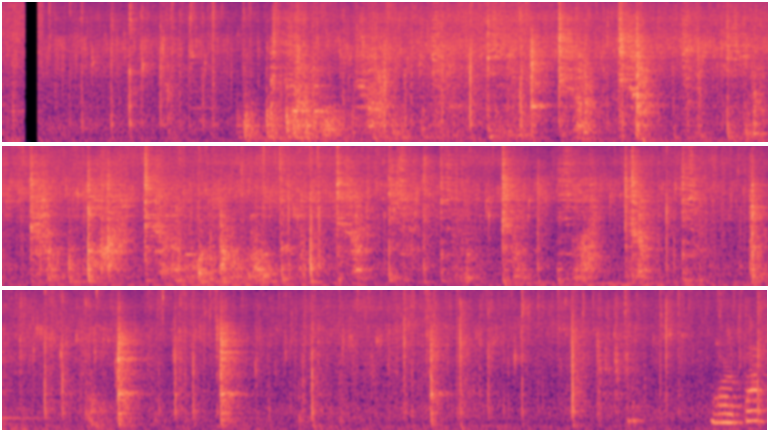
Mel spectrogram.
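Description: Pork frying and sizzling in a pan as its fat renders, stirred now and then, for an Ilocano pakbet and white adobo dish; a steady close crackle with frequent scraping stirs and no talking.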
